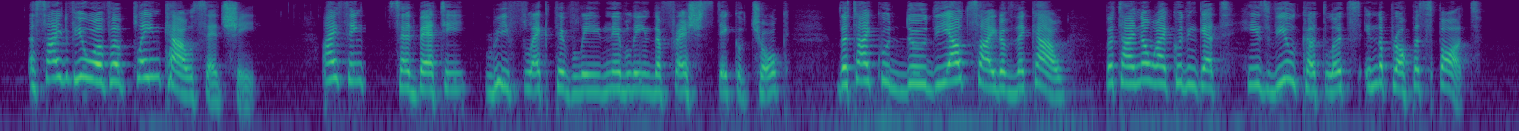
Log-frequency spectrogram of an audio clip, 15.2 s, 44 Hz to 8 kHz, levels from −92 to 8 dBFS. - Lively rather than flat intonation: Yes, wide, 6.3 semitones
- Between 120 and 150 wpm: No, average, 165 wpm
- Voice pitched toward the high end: Yes, very high, 255 Hz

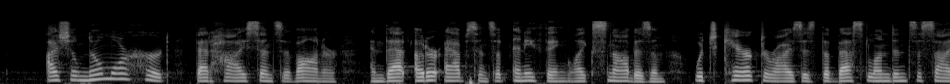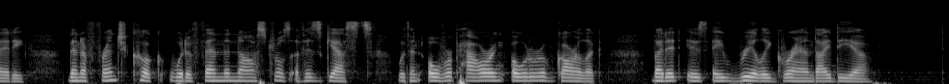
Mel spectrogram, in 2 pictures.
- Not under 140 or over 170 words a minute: Yes, average, 150 wpm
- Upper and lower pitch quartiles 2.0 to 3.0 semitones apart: Yes, narrow, 2.6 semitones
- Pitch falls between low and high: Yes, medium, 165 Hz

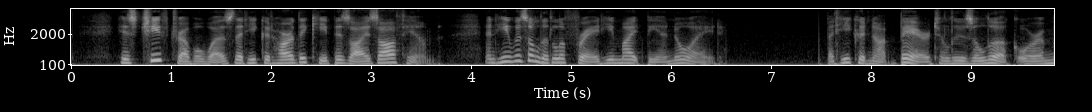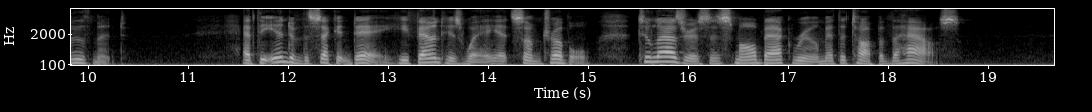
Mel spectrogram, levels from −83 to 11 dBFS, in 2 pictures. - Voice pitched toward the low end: No, medium, 160 Hz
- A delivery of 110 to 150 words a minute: No, average, 185 wpm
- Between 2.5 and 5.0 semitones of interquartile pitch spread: No, wide, 5.6 semitones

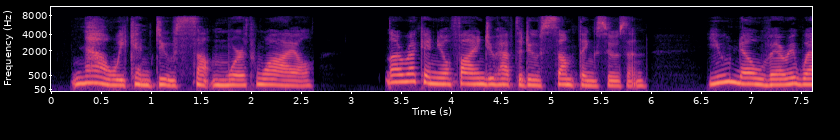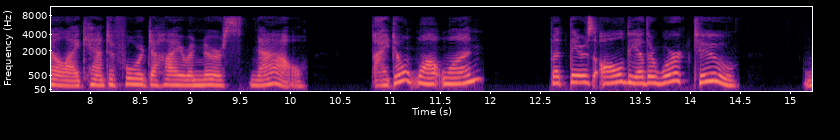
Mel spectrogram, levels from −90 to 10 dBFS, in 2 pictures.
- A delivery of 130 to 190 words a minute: Yes, average, 155 wpm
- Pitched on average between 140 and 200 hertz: Yes, medium, 185 Hz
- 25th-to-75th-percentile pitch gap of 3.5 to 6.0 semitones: Yes, average, 4.8 semitones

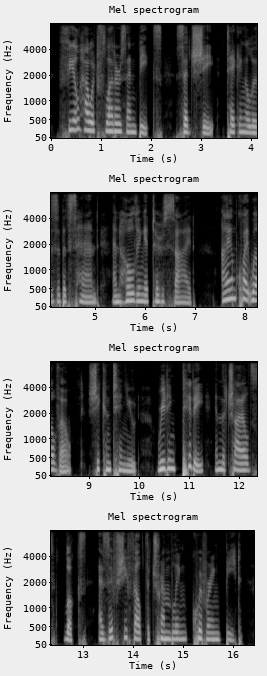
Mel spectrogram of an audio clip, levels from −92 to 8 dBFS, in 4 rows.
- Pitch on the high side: No, medium, 180 Hz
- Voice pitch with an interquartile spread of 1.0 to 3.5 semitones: Yes, average, 3.2 semitones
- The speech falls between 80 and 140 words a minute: Yes, slow, 135 wpm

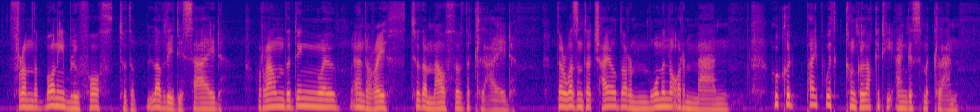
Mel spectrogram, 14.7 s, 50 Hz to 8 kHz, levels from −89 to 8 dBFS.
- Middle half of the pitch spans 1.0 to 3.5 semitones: No, average, 4.4 semitones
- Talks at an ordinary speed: Yes, average, 145 wpm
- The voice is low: Yes, low, 130 Hz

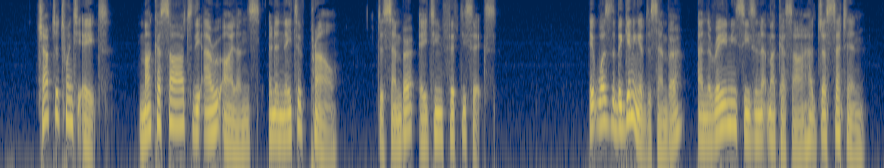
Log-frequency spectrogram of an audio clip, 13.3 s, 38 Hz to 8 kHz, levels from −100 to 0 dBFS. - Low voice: Yes, low, 110 Hz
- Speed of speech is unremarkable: No, slow, 130 wpm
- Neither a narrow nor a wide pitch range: No, wide, 8.2 semitones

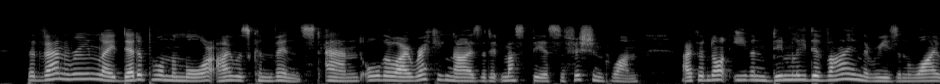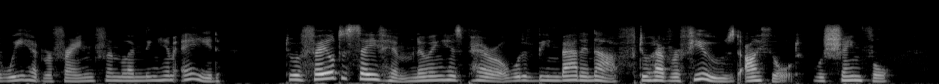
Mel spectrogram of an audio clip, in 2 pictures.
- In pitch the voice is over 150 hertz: Yes, medium, 185 Hz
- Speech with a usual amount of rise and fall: Yes, average, 3.5 semitones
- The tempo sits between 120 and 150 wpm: No, average, 190 wpm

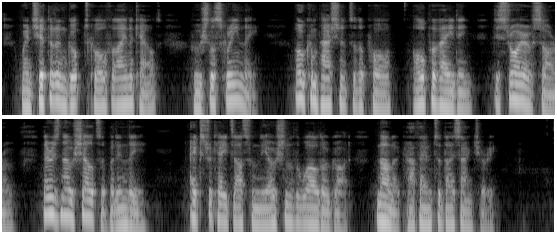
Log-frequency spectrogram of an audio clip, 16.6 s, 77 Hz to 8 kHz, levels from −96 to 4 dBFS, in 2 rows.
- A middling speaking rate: Yes, average, 160 wpm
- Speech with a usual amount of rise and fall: Yes, average, 4.2 semitones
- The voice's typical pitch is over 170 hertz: No, low, 110 Hz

